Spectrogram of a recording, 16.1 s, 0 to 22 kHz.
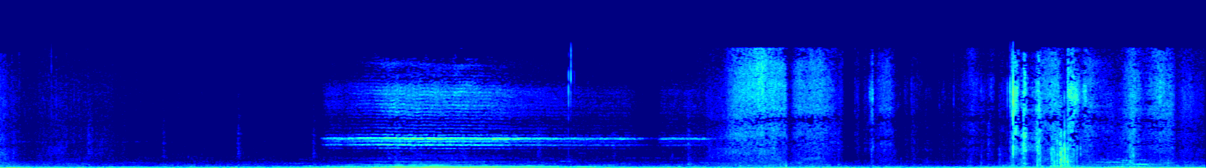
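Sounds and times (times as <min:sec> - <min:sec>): paper pages rustling: 0:09.8 - 0:16.0
page crinkling as it flips: 0:12.9 - 0:15.7.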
